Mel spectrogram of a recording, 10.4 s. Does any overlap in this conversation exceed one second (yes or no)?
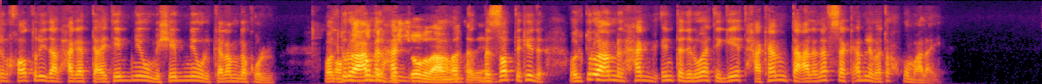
yes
